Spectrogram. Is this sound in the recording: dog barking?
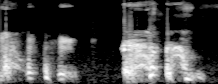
no

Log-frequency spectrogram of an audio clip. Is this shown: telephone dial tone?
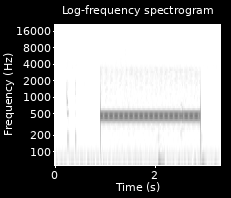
yes

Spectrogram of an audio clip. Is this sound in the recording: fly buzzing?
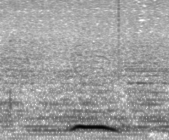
no

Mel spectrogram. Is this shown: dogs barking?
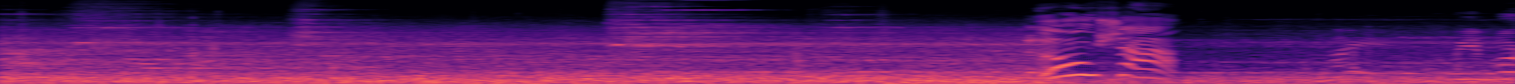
no

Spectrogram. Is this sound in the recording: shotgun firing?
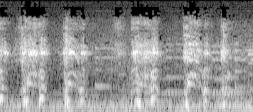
no

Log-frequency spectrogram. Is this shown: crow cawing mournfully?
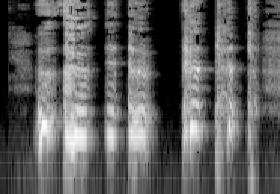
no

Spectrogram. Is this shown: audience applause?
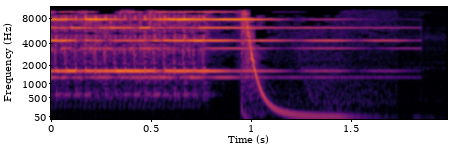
no

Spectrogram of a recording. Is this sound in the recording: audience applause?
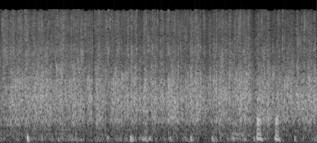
yes

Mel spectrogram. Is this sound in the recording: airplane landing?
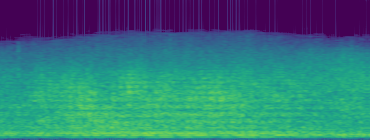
yes

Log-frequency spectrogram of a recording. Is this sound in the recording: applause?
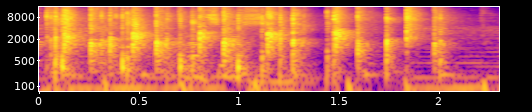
yes

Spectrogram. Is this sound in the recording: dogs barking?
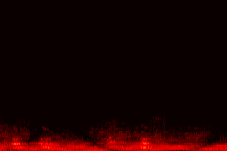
yes

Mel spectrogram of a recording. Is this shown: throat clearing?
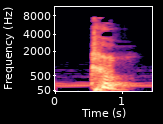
yes

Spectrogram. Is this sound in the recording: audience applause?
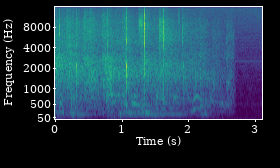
yes

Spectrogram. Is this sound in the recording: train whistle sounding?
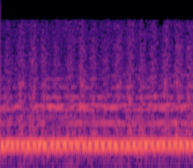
yes

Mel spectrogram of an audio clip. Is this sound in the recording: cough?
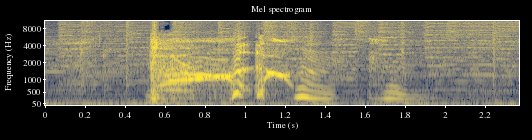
yes

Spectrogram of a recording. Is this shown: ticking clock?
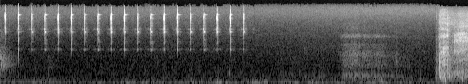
yes

